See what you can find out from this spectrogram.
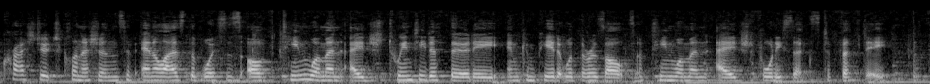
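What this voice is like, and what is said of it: New Zealand English accent. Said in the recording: “she speaks New Zealand ... it's a strange dialect ... the ugliest form of English that's ever existed ... Back end Australian ... bad accent ... they would sound like a New Zealander”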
